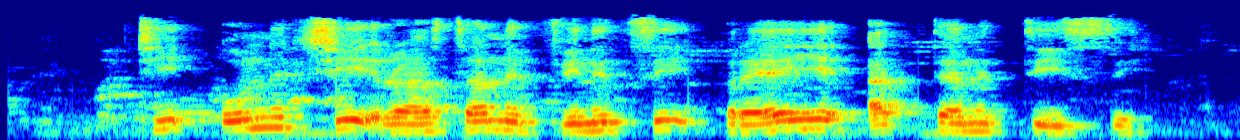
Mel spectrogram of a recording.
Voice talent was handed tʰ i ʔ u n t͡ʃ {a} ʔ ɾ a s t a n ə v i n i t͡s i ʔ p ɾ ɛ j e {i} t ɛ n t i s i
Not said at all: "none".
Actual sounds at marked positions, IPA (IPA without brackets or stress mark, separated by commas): i, a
